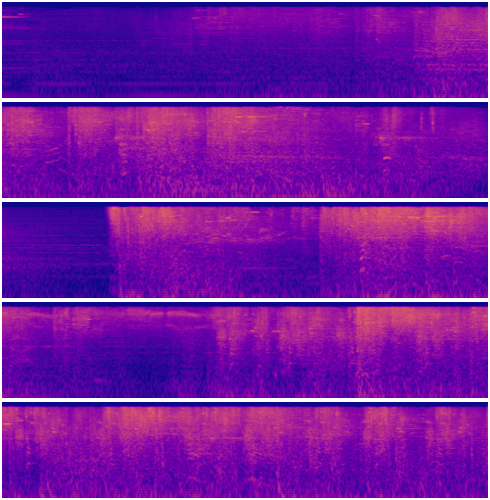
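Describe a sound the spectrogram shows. Game combat sounds of spells and attacks clash and burst.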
